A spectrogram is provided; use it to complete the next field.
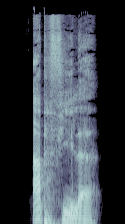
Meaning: first/third-person singular dependent subjunctive II of abfallen
- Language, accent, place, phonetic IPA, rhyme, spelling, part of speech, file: German, Germany, Berlin, [ˈapˌfiːlə], -apfiːlə, abfiele, verb, De-abfiele.ogg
